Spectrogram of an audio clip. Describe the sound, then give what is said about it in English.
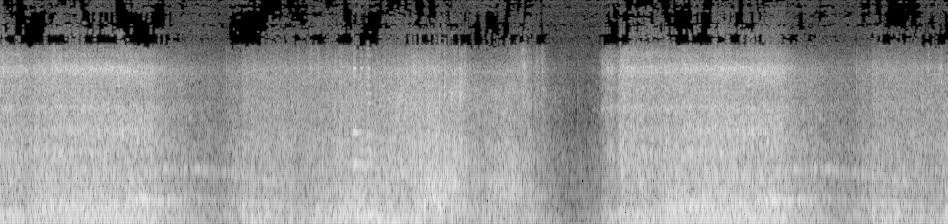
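A car engine hums steadily with broad road and wind roar, fairly loud, easing off briefly midway before building back up; no one speaks. “We're not going to talk on the drive over.”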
